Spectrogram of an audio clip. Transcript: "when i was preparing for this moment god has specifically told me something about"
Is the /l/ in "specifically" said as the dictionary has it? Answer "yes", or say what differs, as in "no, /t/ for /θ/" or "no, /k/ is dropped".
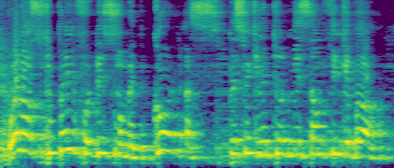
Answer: no, /n/ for /l/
